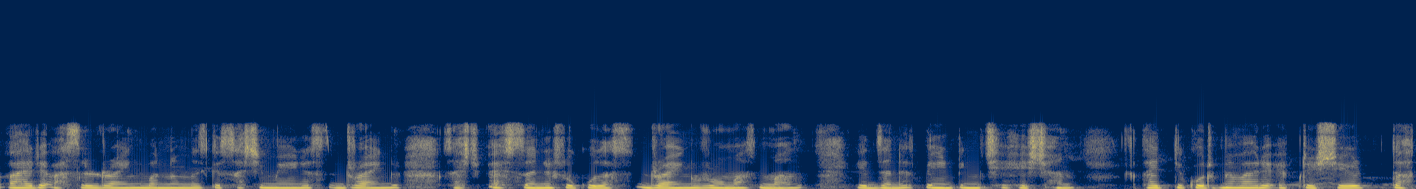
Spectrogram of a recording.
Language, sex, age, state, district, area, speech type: Kashmiri, female, 18-30, Jammu and Kashmir, Anantnag, rural, spontaneous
